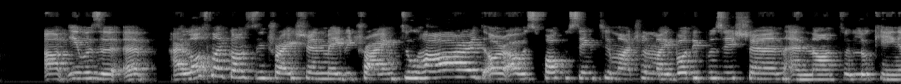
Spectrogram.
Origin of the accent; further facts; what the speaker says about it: Greece; moved away; also born or lived in Slovakia; Slovakian, and I grew up in Greece.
